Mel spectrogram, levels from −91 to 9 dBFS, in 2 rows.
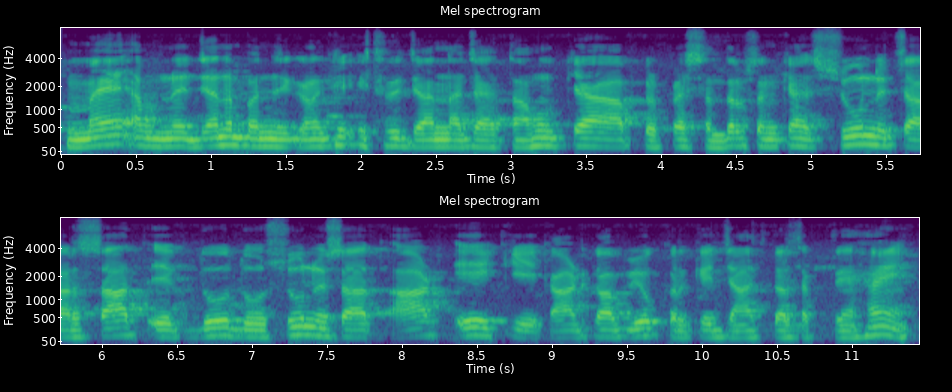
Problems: constant background noise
